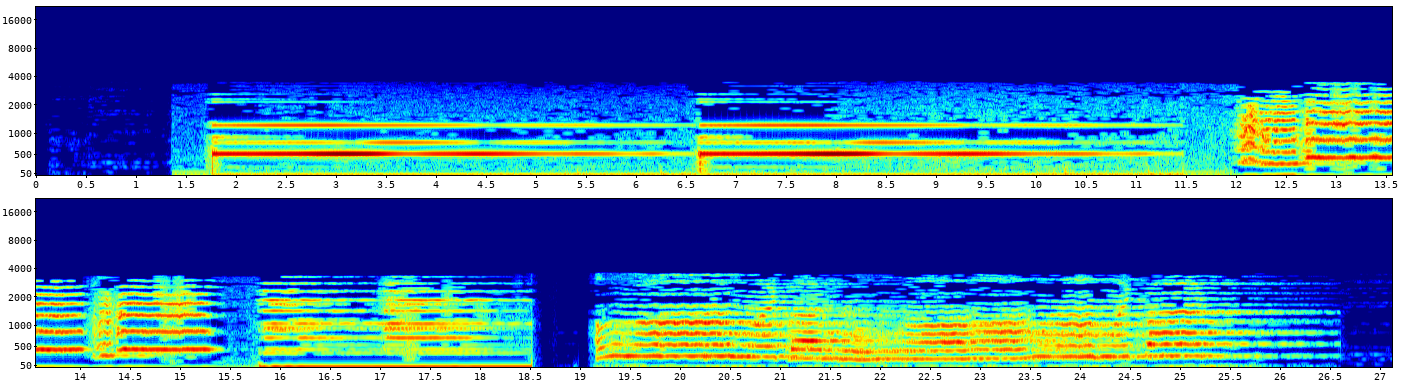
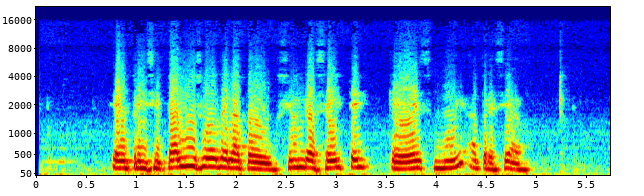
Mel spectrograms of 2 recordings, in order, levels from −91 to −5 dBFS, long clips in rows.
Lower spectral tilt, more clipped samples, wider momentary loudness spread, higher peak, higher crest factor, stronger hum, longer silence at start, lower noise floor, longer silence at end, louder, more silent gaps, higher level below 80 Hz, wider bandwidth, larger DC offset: about the same, -9 dB/octave vs -9.5 dB/octave; neither; first, 19 LU vs 6 LU; about the same, -2 dBFS vs 0 dBFS; about the same, 14 dB vs 10 dB; neither; first, 1.4 s vs 0.05 s; first, -72 dBFS vs -36 dBFS; first, 0.9 s vs 0.75 s; second, -16 LUFS vs -9 LUFS; neither; second, -48 dBFS vs -38 dBFS; second, 3.6 kHz vs 7.4 kHz; neither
